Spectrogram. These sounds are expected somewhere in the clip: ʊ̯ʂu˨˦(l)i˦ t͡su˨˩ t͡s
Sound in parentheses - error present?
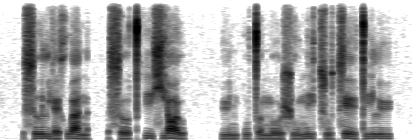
yes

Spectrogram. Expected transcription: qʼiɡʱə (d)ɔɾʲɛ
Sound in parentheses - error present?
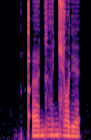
yes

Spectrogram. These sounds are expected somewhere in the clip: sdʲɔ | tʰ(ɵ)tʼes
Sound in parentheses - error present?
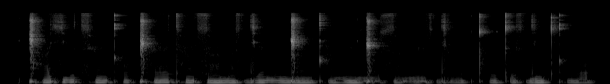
no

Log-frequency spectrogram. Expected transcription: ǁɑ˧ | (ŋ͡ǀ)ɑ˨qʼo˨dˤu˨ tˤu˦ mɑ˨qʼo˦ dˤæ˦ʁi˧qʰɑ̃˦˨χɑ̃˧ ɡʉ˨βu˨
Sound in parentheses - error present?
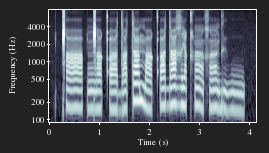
yes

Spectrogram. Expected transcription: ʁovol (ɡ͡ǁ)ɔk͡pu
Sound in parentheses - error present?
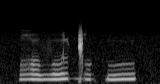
no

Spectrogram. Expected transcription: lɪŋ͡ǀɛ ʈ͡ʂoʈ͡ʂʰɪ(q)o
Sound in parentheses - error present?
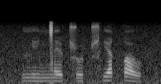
no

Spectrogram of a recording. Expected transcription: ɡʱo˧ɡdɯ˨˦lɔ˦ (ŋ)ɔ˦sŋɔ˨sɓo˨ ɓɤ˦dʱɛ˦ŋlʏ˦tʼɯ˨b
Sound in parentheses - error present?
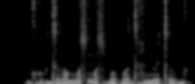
no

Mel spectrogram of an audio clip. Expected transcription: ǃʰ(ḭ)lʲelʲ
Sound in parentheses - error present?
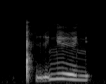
no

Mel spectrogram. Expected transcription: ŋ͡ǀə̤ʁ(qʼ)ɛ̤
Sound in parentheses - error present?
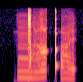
no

